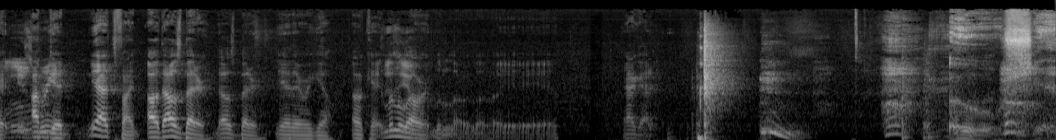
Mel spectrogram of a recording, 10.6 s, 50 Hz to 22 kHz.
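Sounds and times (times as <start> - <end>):
speech: 0.0 - 5.6, 6.2 - 6.8, 7.6 - 8.2, 8.8 - 10.5
surprised gasp: 7.6 - 10.5.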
